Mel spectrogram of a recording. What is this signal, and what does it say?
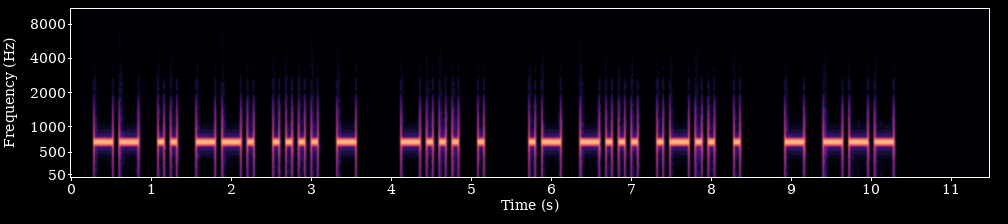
Morse code, heard as a keyed tone, about 15 wpm, 700 Hz. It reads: MIGHT BE ABLE TO
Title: Sets of 5 Words Encore2 15wpm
